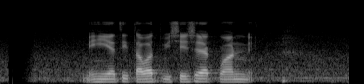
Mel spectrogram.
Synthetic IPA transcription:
mʔḛɦiæt̪it̪aʋat̪ʋiʃeːʃəjakʋanːḛ

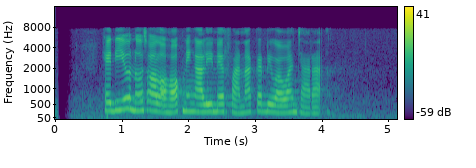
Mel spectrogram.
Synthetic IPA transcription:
hɛdiunusɔlɔɦɔk̚nɪŋalinɛrfanakɨrdiwawaɲt͡ʃaɾa

